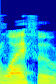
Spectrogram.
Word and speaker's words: waifu: Well, The term waifu refers to an anime girl whom a fan has taken a specific liking to. Well. Waifu stems from the English word wife, but is given a Japanese pronunciation.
